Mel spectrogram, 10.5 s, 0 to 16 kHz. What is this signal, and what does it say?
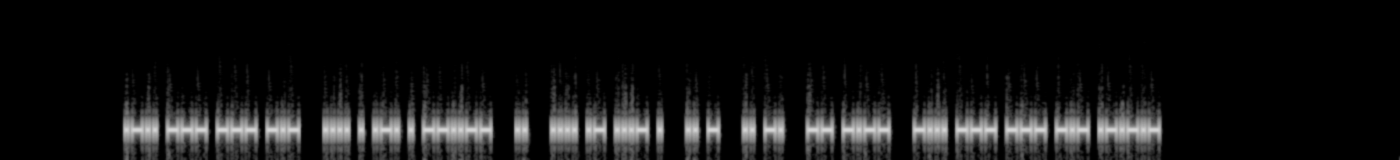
Morse code, heard as a keyed tone, about 46 wpm, 700 Hz. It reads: LOOK HERE, I HAVE IT IN MY BOOK.
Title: Sentences from Top 1000 Words - Review Part 1 - 45wpm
